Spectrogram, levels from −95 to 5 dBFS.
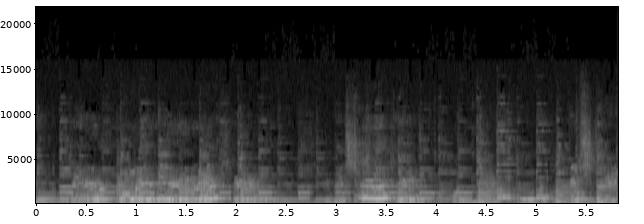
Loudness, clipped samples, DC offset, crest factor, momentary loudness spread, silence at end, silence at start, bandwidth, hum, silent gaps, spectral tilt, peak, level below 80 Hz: -35 LUFS; under 0.1%; under 0.1%; 16 dB; 13 LU; 0 s; 0 s; 15.5 kHz; none; none; -4.5 dB/octave; -20 dBFS; -64 dBFS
